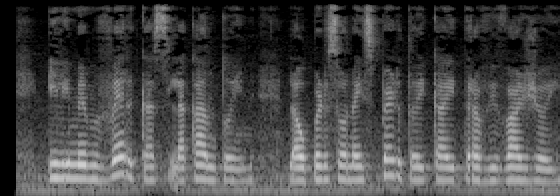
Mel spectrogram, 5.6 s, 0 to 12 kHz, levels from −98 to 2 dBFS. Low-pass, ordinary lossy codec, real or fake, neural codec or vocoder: 10.8 kHz; MP3, 64 kbps; fake; vocoder, 24 kHz, 100 mel bands, Vocos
